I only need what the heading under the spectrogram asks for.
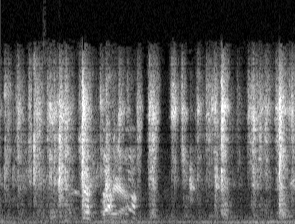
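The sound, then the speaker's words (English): Hail falling as a dense, irregular patter of sharp ticks and taps, steady and moderately loud throughout, with a voice faintly heard underneath. “Dang, that hail is I don't know if you can hear me over the tail.”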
